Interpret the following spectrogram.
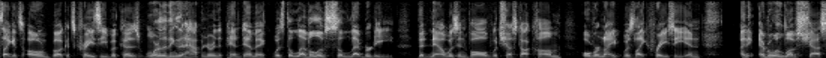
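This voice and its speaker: Guy in his 30s telling a wild story on a podcast, swears a lot, keeps restarting sentences, gets excited. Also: mid-range voice. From Arizona, United States. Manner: animated, profane, many fillers and restarts. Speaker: podcast guest. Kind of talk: casual storytelling interview.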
